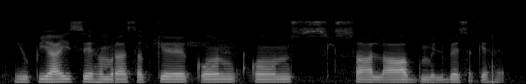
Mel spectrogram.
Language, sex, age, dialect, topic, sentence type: Magahi, male, 56-60, Northeastern/Surjapuri, banking, question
